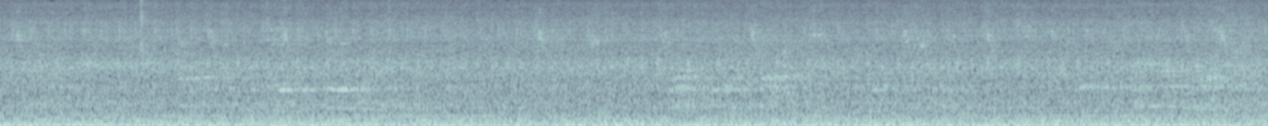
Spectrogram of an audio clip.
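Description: Car ferry's engines running steadily while it lies at the pier: a low, even rumble with water churning along the hull.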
